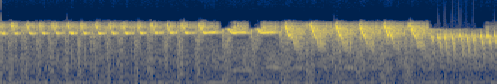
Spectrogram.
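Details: Canary training recording of continuous song: a fast regular series of short high notes, a brief buzzy roll, then repeated descending sweeps and a closing rapid trill.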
